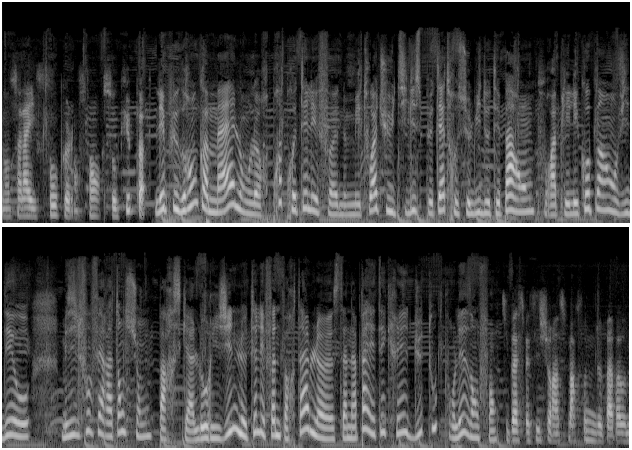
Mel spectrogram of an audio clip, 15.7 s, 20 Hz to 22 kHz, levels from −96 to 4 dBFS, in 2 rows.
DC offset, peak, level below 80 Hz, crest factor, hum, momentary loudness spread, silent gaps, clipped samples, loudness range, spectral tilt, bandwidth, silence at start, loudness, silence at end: under 0.1%; -8 dBFS; -50 dBFS; 18 dB; none; 9 LU; none; under 0.1%; 3 LU; -5.5 dB/octave; 13 kHz; 0 s; -26 LUFS; 0 s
